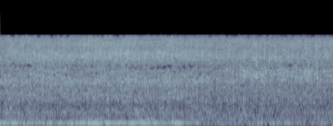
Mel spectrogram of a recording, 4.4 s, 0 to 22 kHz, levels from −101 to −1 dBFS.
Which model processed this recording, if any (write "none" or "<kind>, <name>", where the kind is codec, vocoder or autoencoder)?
vocoder, BigVGAN v2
